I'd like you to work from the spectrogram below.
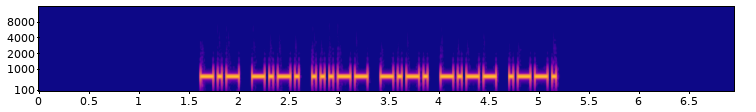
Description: Morse code, heard as a keyed tone, about 28 wpm, 700 Hz. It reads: KC3CYP
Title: USA Call Signs - 6 Characters - Repeated 3x - 28wpm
